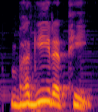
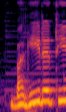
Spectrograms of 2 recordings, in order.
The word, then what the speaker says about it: भागीरथी: भगीरथी, भगीरथी नहीं होता, भागीरथी होता है।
